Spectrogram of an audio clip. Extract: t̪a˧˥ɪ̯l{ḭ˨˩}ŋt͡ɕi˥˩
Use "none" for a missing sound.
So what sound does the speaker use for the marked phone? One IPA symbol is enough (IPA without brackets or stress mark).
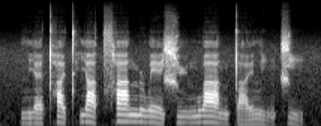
ḭ˨˩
